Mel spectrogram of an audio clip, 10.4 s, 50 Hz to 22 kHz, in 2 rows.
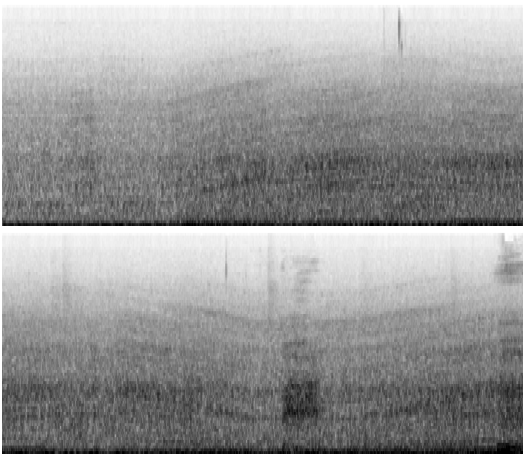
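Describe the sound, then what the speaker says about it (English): Truck traffic on a road in Farming Simulator 22: a continuous low engine rumble and drone from heavy vehicles that stays steady and fairly loud throughout, with a brief hiss like an air brake near the end. "Traffic, guys."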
